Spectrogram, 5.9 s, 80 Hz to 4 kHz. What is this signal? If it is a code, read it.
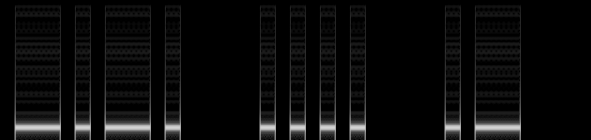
Morse code, heard as a keyed tone, about 8 wpm, spaced as for 6 wpm, 440 Hz. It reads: CHA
